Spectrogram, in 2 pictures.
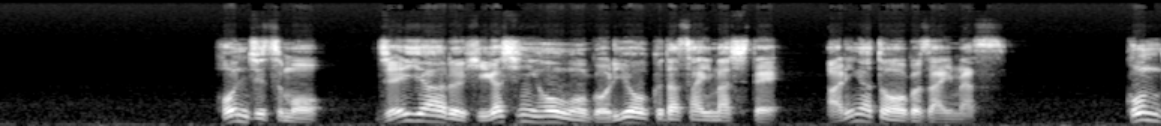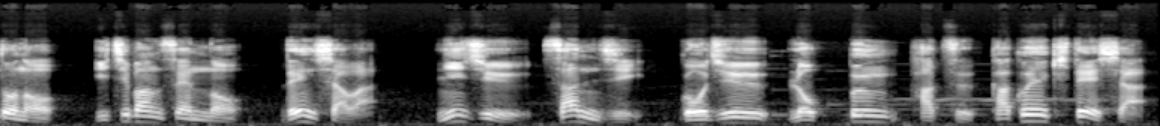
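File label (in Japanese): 到着予告放送, ATOSタイプF(男声), 青梅線, 深夜帯に運行される4両の立川行です。; 2356発 各停立川行 4両; 牛浜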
